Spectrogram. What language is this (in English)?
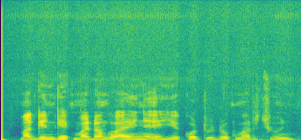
Luo (Kenya and Tanzania)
